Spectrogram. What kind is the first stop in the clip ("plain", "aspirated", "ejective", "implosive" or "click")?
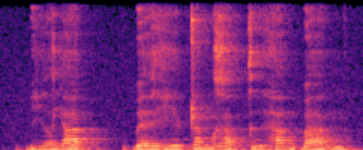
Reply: implosive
